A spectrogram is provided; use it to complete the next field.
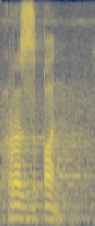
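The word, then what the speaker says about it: رَزْقًا: Bacanya pakai ra, razqan.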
